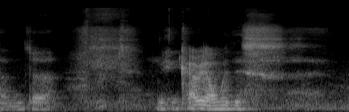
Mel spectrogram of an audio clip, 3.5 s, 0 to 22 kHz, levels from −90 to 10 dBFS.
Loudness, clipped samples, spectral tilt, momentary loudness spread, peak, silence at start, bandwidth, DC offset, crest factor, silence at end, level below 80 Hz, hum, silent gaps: -36 LUFS; under 0.1%; -4.5 dB/octave; 19 LU; -16 dBFS; 0 s; 16.5 kHz; under 0.1%; 22 dB; 0 s; -70 dBFS; none; none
